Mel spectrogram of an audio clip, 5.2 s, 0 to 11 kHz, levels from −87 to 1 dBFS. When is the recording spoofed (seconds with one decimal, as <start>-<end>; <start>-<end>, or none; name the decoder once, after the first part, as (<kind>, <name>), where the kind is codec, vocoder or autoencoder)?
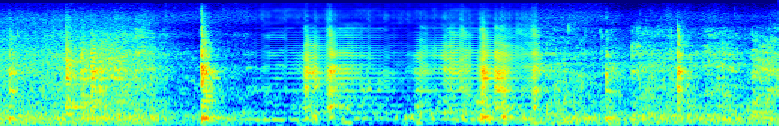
1.7-3.6 (vocoder, Vocos)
